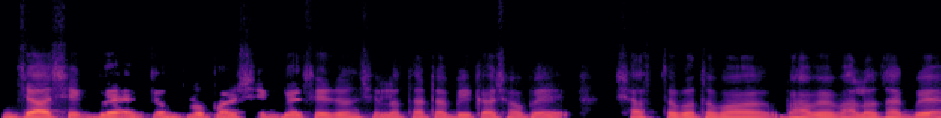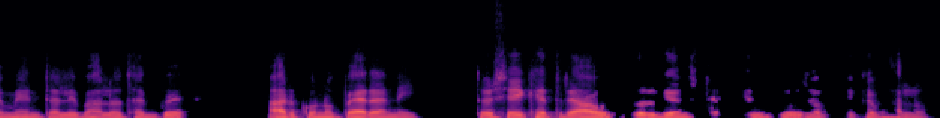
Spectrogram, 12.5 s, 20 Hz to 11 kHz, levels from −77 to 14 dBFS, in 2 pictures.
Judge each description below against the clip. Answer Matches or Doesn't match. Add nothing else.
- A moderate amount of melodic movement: Doesn't match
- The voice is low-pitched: Doesn't match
